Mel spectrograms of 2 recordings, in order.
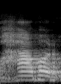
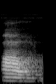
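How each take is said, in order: First: The word begins with an h sound. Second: The word begins with a vowel sound. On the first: The speaker calls it wrong. "बहुत विद्यार्थी जो नहीं जानता है वो हावर पढ़ते, गलत है" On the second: The speaker calls it right. "आव आवर मतलब घंटा"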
